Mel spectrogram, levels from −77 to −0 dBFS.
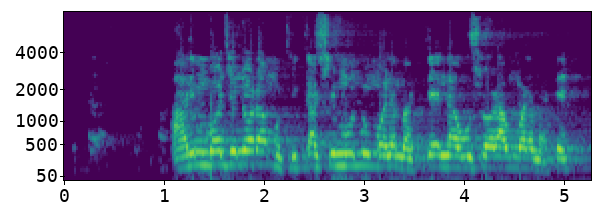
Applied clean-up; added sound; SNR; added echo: none; none; none; reverberation time 1.1 s.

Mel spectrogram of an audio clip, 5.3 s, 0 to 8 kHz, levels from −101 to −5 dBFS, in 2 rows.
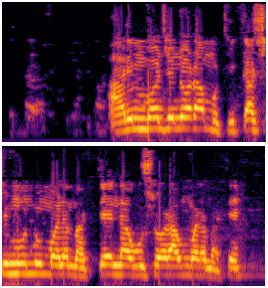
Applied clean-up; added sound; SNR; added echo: none; none; none; none.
